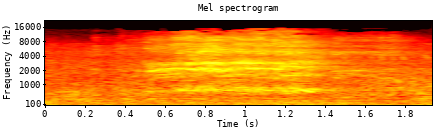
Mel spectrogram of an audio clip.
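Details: A wild boar at Whipsnade Zoo in May, in sunny weather, among sows with young, gives a shrill, rasping squeal that swells and fades over about a second.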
